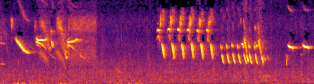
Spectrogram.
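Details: Chestnut-capped blackbird's esquenta song: sweeping whistles and a buzzy burst, a short gap, then a fast run of crisp high chips changing to a slightly lower rapid series, with a final whistle and soft low thumps.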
